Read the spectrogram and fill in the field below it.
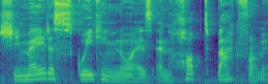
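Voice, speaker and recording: A man's dramatic tone with vocal fry at a fairly slow pace. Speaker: creepypasta narrator. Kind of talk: scripted first-person horror story narration. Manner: tense, hushed suspenseful storytelling with slow dramatic build.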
